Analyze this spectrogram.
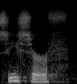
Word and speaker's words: CSRF: as session writing and abbreviated as CSRF sometimes pronounced c surf or xsrf it's an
